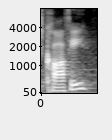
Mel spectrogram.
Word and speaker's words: Ko-fi: Yeah, it's pronounced coffee, if that wasn't clear though. I'm going to keep saying Ko-Fi though.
